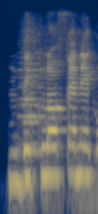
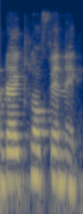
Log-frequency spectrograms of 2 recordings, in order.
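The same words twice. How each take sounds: First: Diclofenac opening on a short "dik"; Diclofenac, first vowel as in "sit"; short-i first syllable. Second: Diclofenac opening on "dye"; diclofenac, first vowel as in "my"; long-i first syllable. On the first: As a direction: pronounce Diclofenac as "dik-LO-fe-nek". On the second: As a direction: pronounce diclofenac as "dye-KLO-fe-nek". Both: Shown as a demonstration. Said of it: "you can pronounce it anyhow you like".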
